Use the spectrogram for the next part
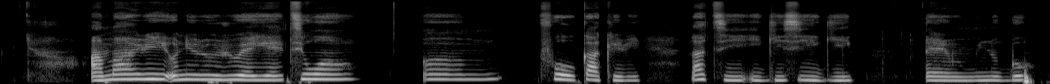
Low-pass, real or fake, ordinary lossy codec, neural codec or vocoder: none; fake; none; autoencoder, 48 kHz, 128 numbers a frame, DAC-VAE, trained on Japanese speech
